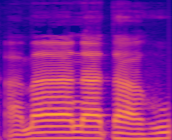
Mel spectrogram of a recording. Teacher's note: Tapi karena di sininya bukan hamzah dia mad silah qasirah. Panjangnya mad silah qasirah itu sama 2 harokat juga, sama dengan mad tabi'i begitu.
